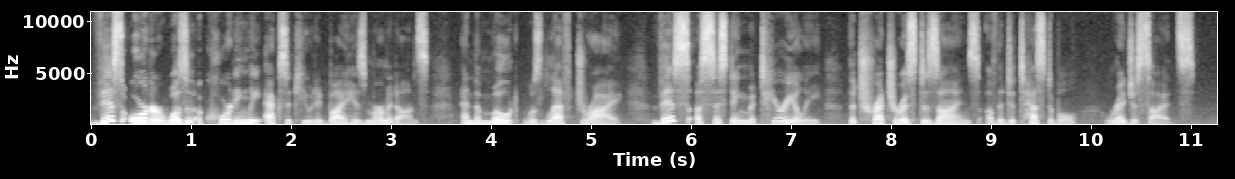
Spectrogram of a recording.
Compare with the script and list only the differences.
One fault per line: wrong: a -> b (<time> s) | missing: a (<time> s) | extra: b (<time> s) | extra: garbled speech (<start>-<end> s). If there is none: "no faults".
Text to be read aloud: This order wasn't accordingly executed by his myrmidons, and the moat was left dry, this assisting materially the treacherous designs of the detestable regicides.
no faults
